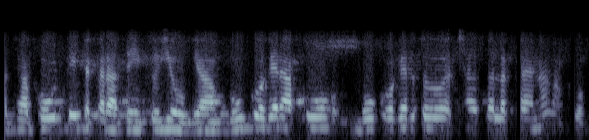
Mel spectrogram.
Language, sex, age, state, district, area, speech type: Hindi, male, 30-45, Rajasthan, Jodhpur, urban, conversation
